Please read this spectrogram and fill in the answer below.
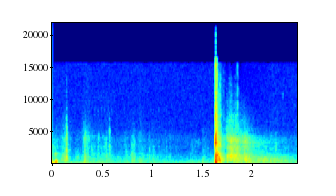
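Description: A single 9 mm pistol shot about one and a half seconds in, sharp and loud, with a short echo trailing after it.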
